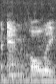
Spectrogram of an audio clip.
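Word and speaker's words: Ankole: Off in the distance on your right, you'll see some ankoli cattle. Rhymes with holy cow, as in holy cow, those horns are big.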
